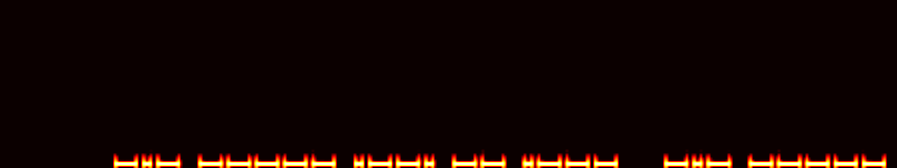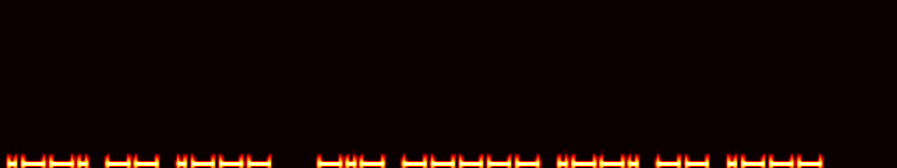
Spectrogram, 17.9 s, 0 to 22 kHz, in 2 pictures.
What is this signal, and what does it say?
Morse code, heard as a keyed tone, about 17 wpm, 700 Hz. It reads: K0PMJ K0PMJ K0PMJ
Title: USA Call Signs Repeated 3x 17wpm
